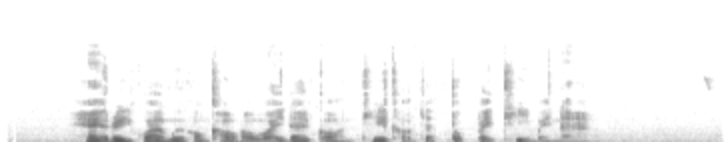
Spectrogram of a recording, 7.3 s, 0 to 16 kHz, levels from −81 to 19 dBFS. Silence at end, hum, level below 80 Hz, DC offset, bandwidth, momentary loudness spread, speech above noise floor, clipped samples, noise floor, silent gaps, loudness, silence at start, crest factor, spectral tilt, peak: 1.4 s; none; -54 dBFS; under 0.1%; 10.5 kHz; 16 LU; 33 dB; under 0.1%; -65 dBFS; none; -33 LUFS; 0.8 s; 22 dB; -7 dB/octave; -12 dBFS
